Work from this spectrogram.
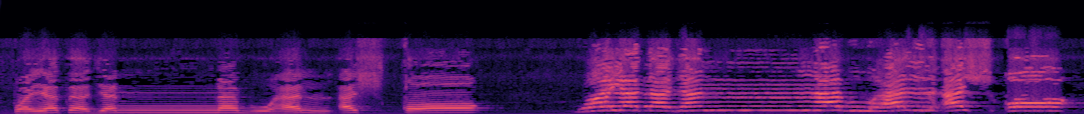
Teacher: یہاں نون مشدد ہے، غنہ کریں گے۔ اشقا اوپر کی طرف ایک الف کے برابر آواز کھینچیں گے وقت کی صورت میں، اور وصل کی صورت میں اشقى الذی ہوگا۔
